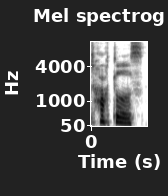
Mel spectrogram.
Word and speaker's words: hotel: I didn't know what he was talking about, hotels. And we worked out he was talking about hotels because it is an unusual word stress on the second stress.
